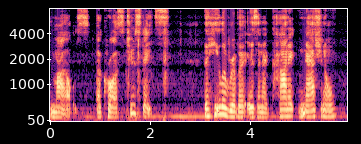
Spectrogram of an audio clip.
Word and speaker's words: Gila: right let's talk about the Gilla river right the hila river right guys sounds like the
